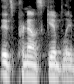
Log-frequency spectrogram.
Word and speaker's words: Ghibli: Well, it's pronounced Ghibli, but okay.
